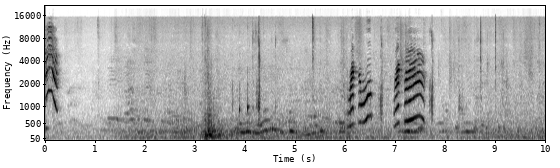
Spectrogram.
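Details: Baby Indian ringneck parakeet talking, copying words like papa and mummy; quiet start, then a burst of rapid, wavering harmonic syllables toward the end, with faint indoor background sounds.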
